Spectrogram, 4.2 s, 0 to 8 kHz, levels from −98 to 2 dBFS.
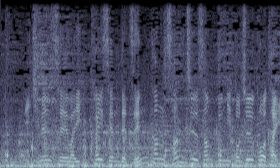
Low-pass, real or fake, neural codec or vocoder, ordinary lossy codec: none; real; none; none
